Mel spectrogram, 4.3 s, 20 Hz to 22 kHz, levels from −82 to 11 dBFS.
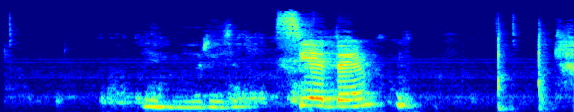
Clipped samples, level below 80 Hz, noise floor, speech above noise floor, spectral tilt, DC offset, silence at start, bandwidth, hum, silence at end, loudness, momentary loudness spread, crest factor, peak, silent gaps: under 0.1%; -64 dBFS; -59 dBFS; 37 dB; -1.5 dB/octave; under 0.1%; 0.75 s; 16 kHz; none; 0 s; -21 LUFS; 20 LU; 22 dB; -2 dBFS; none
